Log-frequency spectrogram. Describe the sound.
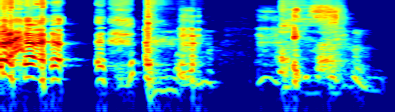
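A person coughing and clearing their throat in several harsh, rasping bursts of uneven length separated by short pauses, fairly loud.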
